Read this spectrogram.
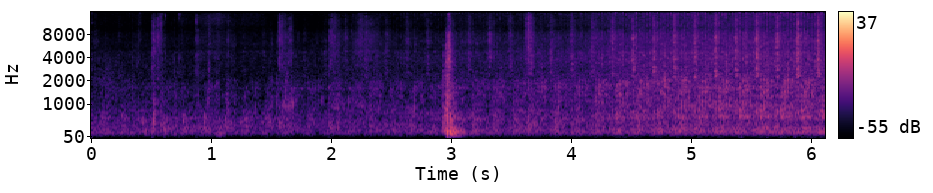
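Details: BMW E60 530d diesel starting and settling into an uneven, juddering idle with a knocking pulse; MAF and fuel checked OK, owner asks whether misfire, cause undiagnosed; rough idle.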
